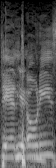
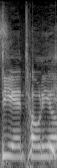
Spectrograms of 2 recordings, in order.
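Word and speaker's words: Dantonio: If they don't get their way, you better pronounce my coach's name right. Remember all those Mike D'Antonis? D'Antonio.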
